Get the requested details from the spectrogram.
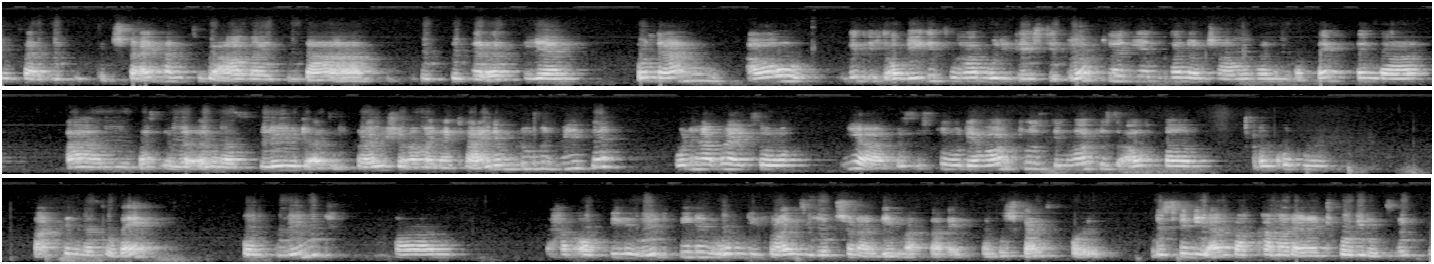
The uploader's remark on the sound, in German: Wegen eines technischen Problems bei der Aufnahme liegt die Audio-Qualität dieser Folge leider etwas unterhalb unseres Standards.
